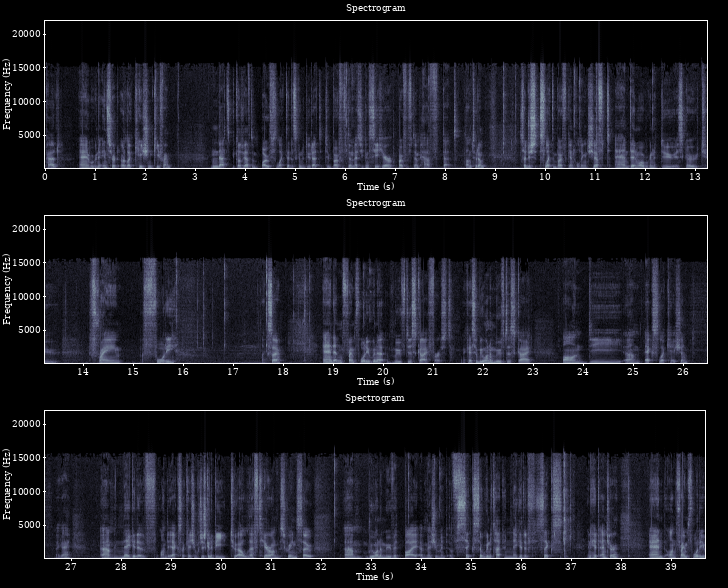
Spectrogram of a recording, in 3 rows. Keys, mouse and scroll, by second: 6.1 click, 7.6 click, 10.6 shift+click, 12.2-18.2 drag, 18.0 scroll down 1, 18.2-19.7 shift+middle drag, 18.7 scroll up 1, 19.7 click, 20.1-21.1 scroll up 1, 21.1-24.1 scroll down 1, 32.3-39.6 drag, 37.0 Return.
